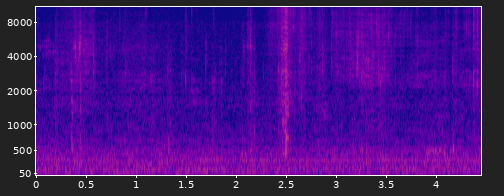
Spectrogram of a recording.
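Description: Faint, close-up chewing and crunching of fried food: extra-crispy chicken fingers and crinkle-cut fries. One sharper click comes about two and a half seconds in.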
